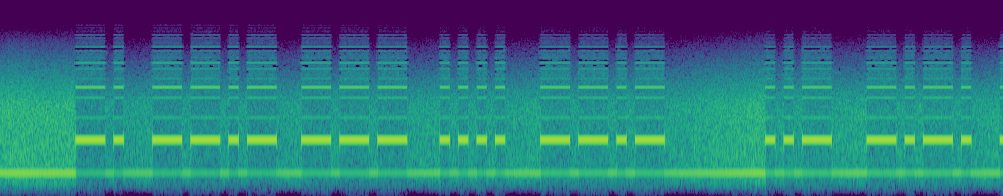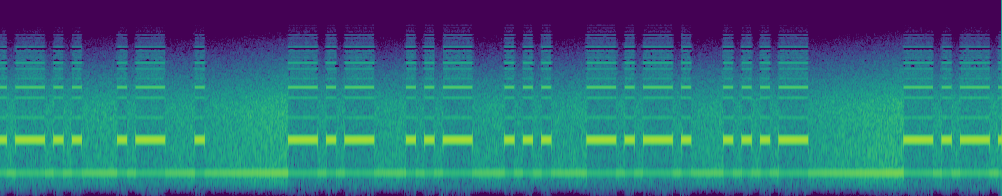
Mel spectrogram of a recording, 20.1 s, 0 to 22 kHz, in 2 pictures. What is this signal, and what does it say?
Morse code, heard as a keyed tone, hand-sent with a paddle, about 13 wpm, 1170 Hz, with a steady whistle near 480 Hz. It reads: NQOHQ UCLAE KUSCV …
